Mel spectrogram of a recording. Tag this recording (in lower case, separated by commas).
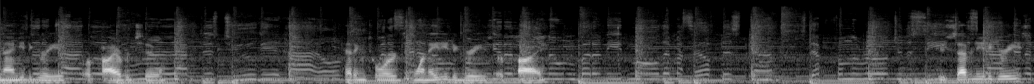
speech, music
